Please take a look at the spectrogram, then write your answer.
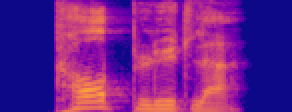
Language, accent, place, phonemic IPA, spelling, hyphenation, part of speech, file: German, Germany, Berlin, /ˈkɔɐ̯pˌblyːtlɐ/, Korbblütler, Korb‧blüt‧ler, noun, De-Korbblütler.ogg
- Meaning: any plant of the composite family (Asteraceae)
